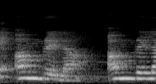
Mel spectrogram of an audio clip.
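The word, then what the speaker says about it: umbrella: अब देखिए अम्ब्रेला हम कैसे प्रोनाउंस करते हैं, अम्ब्रेला, एम्ब्रेला, यानी कि एम.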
